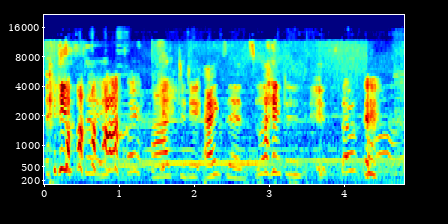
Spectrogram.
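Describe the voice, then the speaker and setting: A woman's voice: extremely high pitch, lively intonation, takes it slowly, pushed and bright, faint music behind, a faint crowd. A woman with an Australian accent co-hosting a casual gameplay chat, giggly and chatty. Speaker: co-host.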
